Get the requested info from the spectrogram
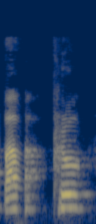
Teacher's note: You know this bhru should be Mahaprana.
